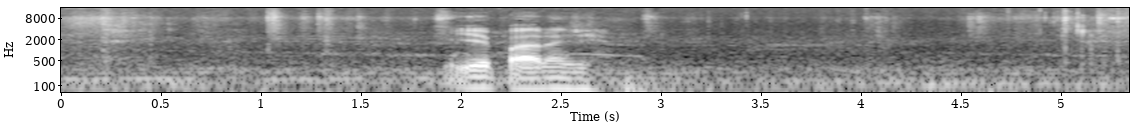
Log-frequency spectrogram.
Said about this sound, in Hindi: ये नीलदुमे कबूतर हैं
